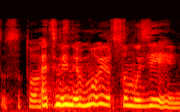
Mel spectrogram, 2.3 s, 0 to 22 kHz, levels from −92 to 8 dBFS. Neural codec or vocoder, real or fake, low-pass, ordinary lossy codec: none; real; 10.8 kHz; AAC, 32 kbps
